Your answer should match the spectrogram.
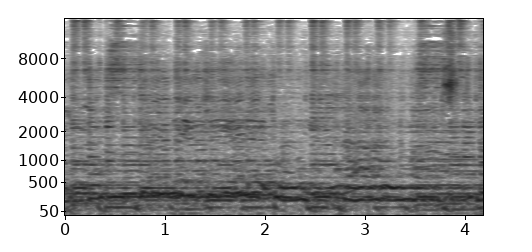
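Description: Loud live Andean band music, with plucked guitar lines over a steady dance beat.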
